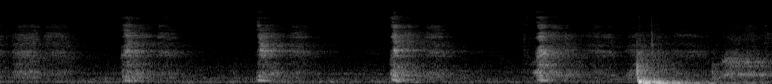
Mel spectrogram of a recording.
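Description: A man breathing out hard in time with one-arm kettlebell presses: four sharp breaths, about one every second and a half. Near the end a heavy kettlebell is set down on the gym floor with a loud thud, the loudest sound.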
